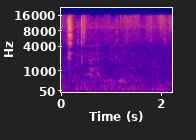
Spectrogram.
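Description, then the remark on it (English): Beer glasses clink together in a toast, two quick, bright taps right at the start, followed by a low, steady background hum with faint murmuring. “Cheers again.”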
